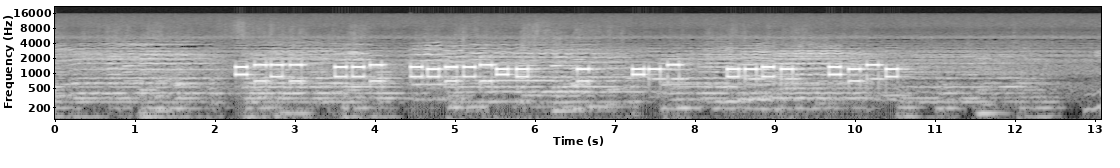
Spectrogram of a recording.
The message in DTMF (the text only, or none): 0393 883 87283*7 1 *46 7484 0167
